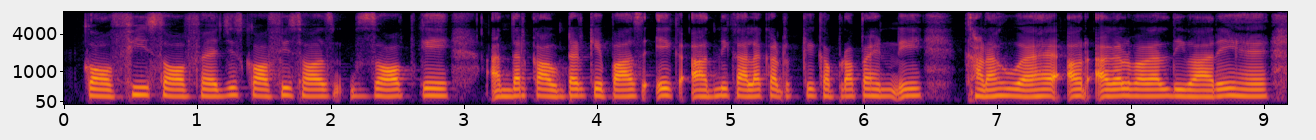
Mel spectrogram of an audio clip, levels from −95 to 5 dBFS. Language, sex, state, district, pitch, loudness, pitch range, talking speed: Hindi, female, Chhattisgarh, Balrampur, 175 Hz, -23 LUFS, 175-185 Hz, 175 wpm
